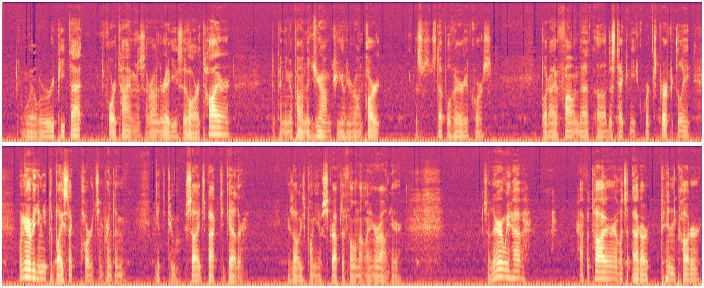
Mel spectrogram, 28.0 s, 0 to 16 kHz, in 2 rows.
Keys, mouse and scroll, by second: 5.0 shift+d, 5.6-7.2 drag, 6.4 r, 10.7 a, 11.1 a, 12.4 shift+d, 14.3 r, 19.0 Tab, 20.5 middle click, 23.1-25.1 drag, 25.7 t, 26.2 BackSpace, 26.4 BackSpace, 27.3 t.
